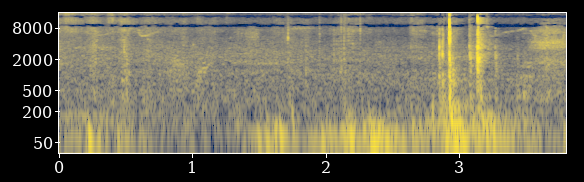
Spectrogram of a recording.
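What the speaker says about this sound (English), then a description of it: "Door opens real nice." Door of a 1965 Serro Scotty vintage camper opening, with a few close latch clicks and a rattling creak near the end, no talk over it.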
